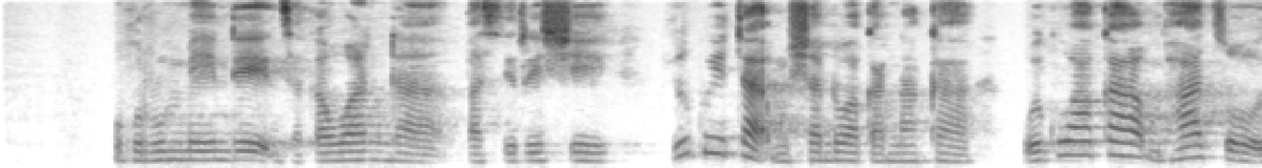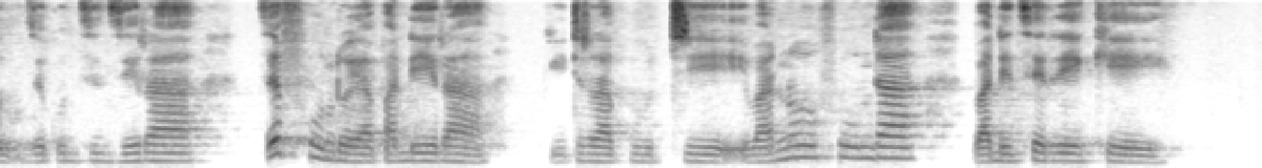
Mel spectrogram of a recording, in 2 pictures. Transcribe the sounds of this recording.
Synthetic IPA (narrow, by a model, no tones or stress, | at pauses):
ɦurume̞nde̞d͡zakawandapasire̞ʃe̞ | ʐ̥irikuita̰muʃando̞wakanaka | we̞kuʋakampʰat͡so̞d͡ze̞kud͡zid͡zira | d͡ze̞fundo̞japaɗe̞ra | kuitirakutʰiʋano̞fundaʋaɗe̞t͡se̞re̞ːkʰe̞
